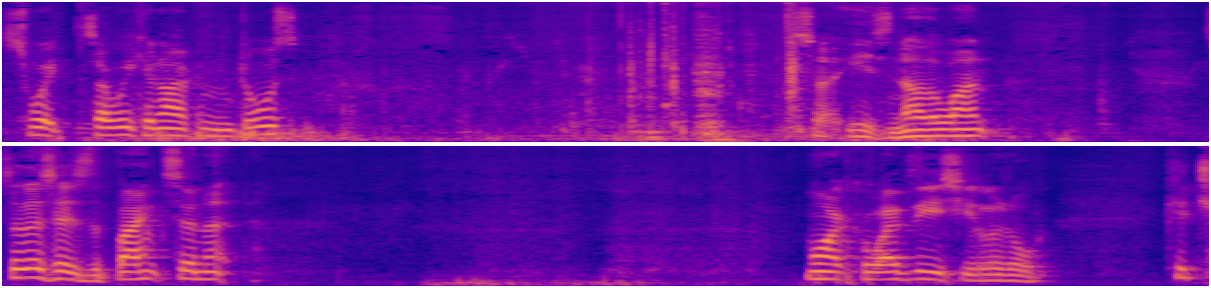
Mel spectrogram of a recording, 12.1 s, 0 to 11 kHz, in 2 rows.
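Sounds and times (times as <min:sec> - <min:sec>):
door unlocking clicks and knocks: 0:02.9 - 0:04.2.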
